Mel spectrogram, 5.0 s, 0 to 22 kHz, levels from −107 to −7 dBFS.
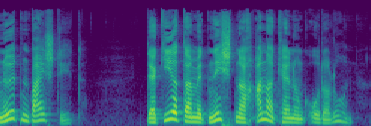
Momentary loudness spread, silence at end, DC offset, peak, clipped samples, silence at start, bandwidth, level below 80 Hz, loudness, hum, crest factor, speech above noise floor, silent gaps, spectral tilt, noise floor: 15 LU; 0.3 s; under 0.1%; -8 dBFS; under 0.1%; 0 s; 16.5 kHz; -60 dBFS; -26 LUFS; none; 20 dB; 52 dB; none; -5.5 dB/octave; -77 dBFS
